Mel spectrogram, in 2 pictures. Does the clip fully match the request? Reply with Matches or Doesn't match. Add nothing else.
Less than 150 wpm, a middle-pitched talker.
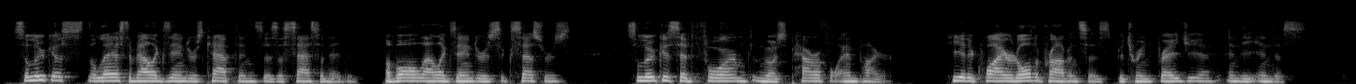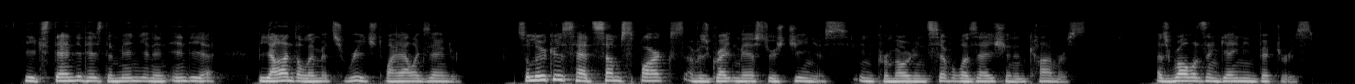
Matches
